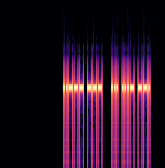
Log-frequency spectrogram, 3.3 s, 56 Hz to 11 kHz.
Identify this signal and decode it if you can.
Morse code, heard as a keyed tone, about 46 wpm, 700 Hz. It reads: 2O SVG
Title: Winter Field Day Exchanges 45wpm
